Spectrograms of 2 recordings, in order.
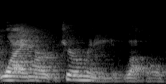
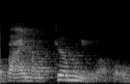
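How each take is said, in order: First: "Weimar" begun with a W, as in "wine"; "Weimar" starting like "why"; English W sound. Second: "Weimar" begun with a V, as in "vine"; "Weimar" starting like "vie"; German V sound. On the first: Says Weimar again with V sound. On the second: Corrects own W to German V. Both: Real, not acted.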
